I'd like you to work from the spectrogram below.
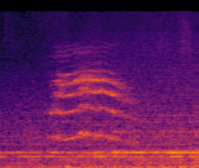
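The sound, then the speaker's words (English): A single drawn-out cat meow rising and falling over about a second, heard fairly clearly against a steady low hum, with no talking. “I hear cats calling.”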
